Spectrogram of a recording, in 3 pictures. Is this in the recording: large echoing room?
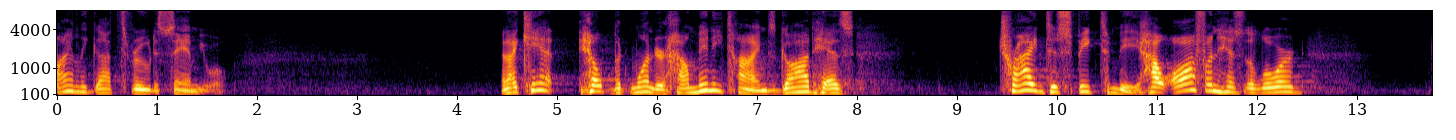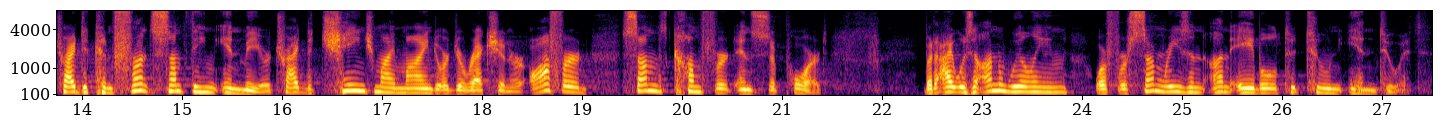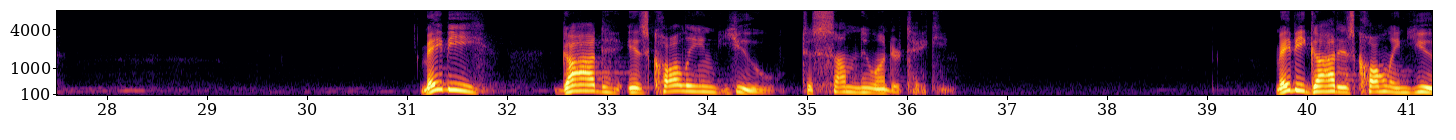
yes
